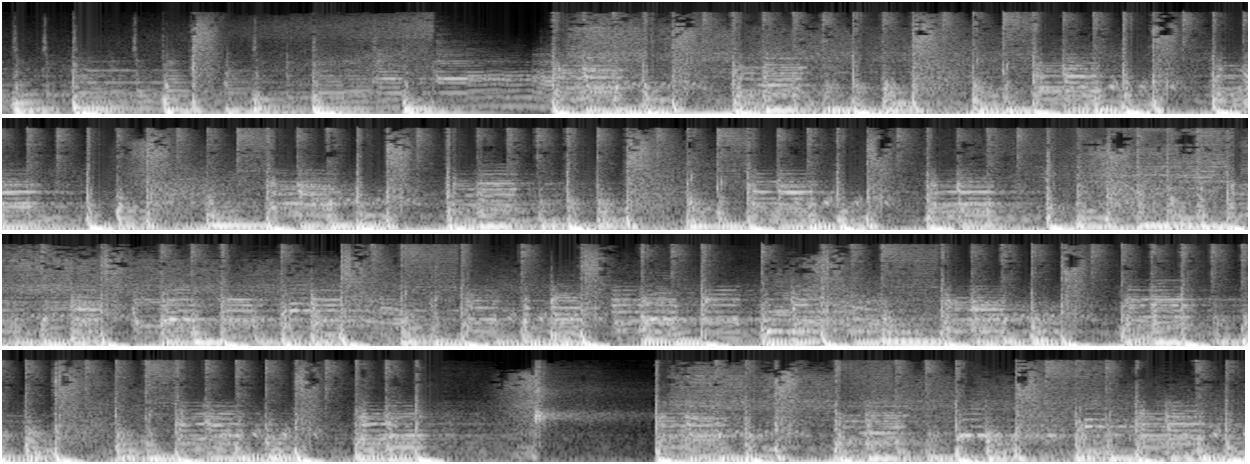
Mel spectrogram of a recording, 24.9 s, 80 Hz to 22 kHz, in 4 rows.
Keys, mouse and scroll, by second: 4.9 click, 7.5 click, 7.9 scroll up 1, 8.9 click, 20.5 ctrl+click, 21.0-21.4 scroll down 2, 22.0-22.5 scroll down 2, 23.6 scroll up 2, 24.2 scroll down 1.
